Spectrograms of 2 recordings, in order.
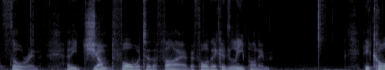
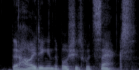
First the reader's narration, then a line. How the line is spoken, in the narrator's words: said he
